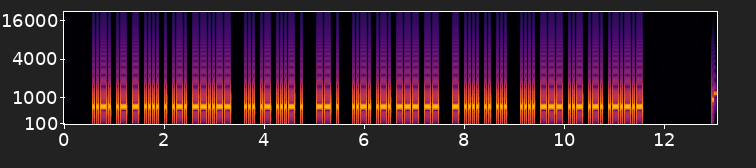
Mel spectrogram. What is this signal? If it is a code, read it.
Morse code, heard as a keyed tone, about 30 wpm, 700 Hz. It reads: FATHER, SAVE ME FROM THIS HOUR.
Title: Sentences from Top 1100 Words 30wpm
